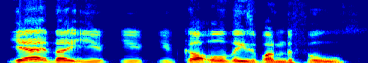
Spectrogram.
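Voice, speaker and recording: A man in his thirties chatting casually as a podcast co-host, joking in a deadpan way. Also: fairly high pitch, moderate pace, no echo. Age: 30s. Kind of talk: casual bantering podcast chat. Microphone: online call.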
